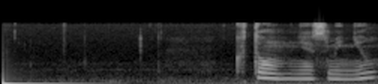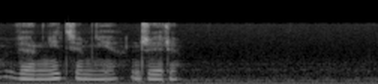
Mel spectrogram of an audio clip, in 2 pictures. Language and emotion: Russian, neutral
